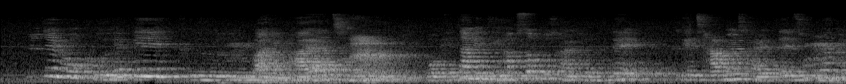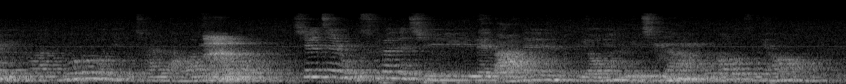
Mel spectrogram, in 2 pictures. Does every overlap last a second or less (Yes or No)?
No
